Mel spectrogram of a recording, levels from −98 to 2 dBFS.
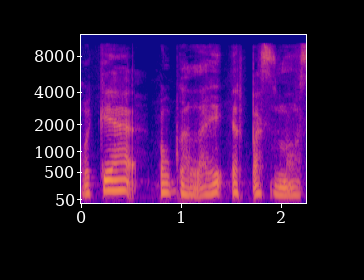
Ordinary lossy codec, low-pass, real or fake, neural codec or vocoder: AAC, 48 kbps; 9.9 kHz; real; none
